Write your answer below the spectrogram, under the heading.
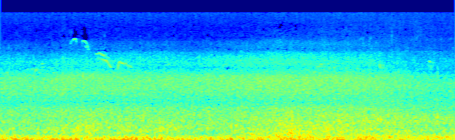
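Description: Steady seaside ambience: a hiss of wind and distant surf, with a low rumble of wind on the microphone. A faint high, falling chirp comes about a second in.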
